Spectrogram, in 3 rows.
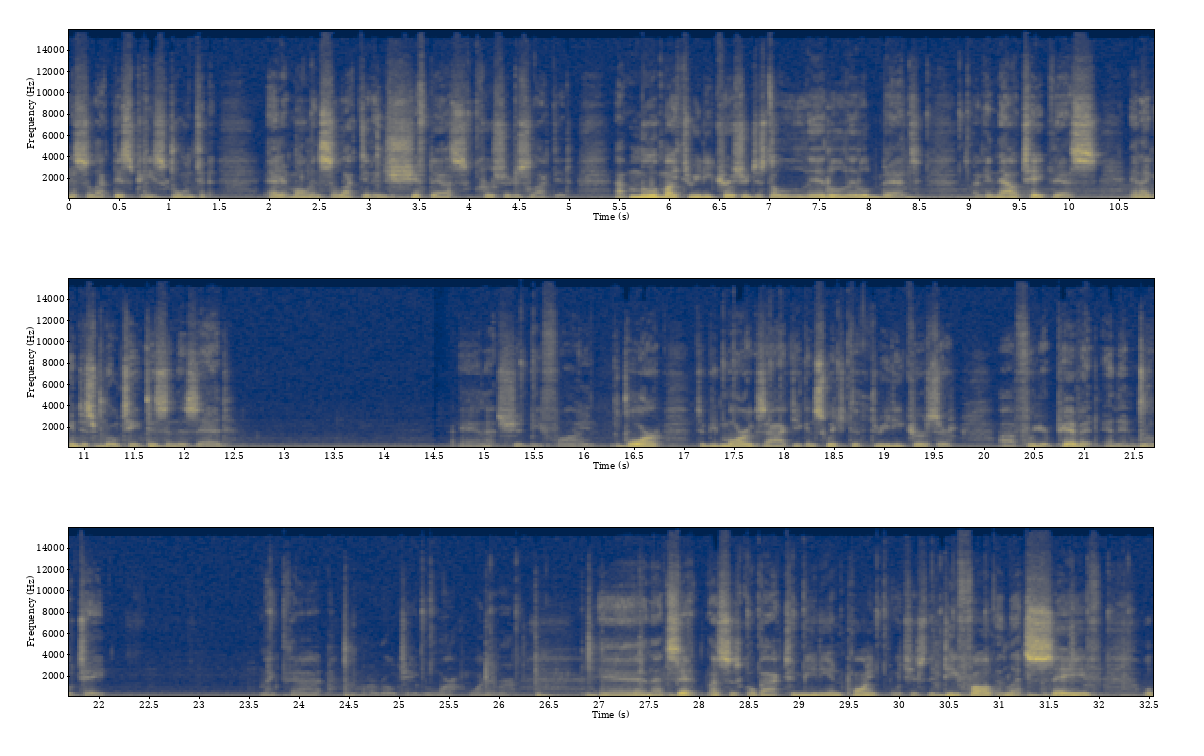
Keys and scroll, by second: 0.7 Tab, 1.0 a, 3.2 shift+s, 4.5 Tab, 11.1 r, 11.6 z, 16.4 ctrl+z, 21.5 r, 24.4 r, 26.4 Tab, 27.0 alt+a, 27.4 Tab, 27.8 alt+a, 31.4 ctrl+s, 31.7 ctrl+s.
